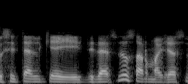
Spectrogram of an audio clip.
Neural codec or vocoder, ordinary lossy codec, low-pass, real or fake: codec, 16 kHz, about 1 kbps, DyCAST, with the encoder's durations; MP3, 32 kbps; 5.4 kHz; fake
